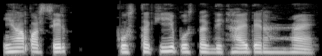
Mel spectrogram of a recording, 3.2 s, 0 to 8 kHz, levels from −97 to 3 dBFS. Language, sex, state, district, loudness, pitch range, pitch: Hindi, male, Chhattisgarh, Balrampur, -20 LUFS, 150-165 Hz, 155 Hz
